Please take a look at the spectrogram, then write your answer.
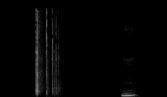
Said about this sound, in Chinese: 笔掉了。那你自己捡起来哦。难道还要老师帮你啊？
